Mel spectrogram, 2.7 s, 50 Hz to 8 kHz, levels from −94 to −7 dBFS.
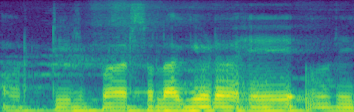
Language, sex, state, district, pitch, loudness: Marwari, male, Rajasthan, Nagaur, 95 Hz, -15 LUFS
